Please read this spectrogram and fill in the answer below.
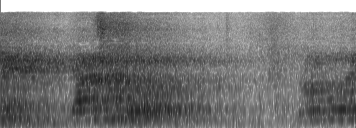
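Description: A man talking in a large echoing hall, with a thud about half a second in.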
